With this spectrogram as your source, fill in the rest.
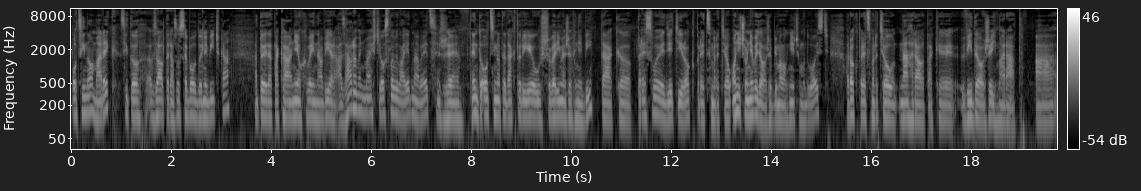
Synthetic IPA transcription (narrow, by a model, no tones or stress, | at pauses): ɔt͡sinɔmaɾɛksit̪ɔvzalt̪ɛdazɔsɛbɔʊd̪ɔɲɛbiːt͡ʃka | at̪ɔjɛt̪at̪akaːɲɛɔxʋɛjnaʋɪɛɾa̰ʔa̰zaːɾɔʋɛɲmaɛʃcɛɔslɔʋilajɛd̪̚naʋɛd͡zʒɛt̪ɛnt̪ɔɔt͡sinɔt̪ɛd̪akt̪ɔɾiːjɛuʒʋɛɾiːmɛʒɛvɲɛbit̪akpɾɛsʋɔjɛɟɛciɾɔkpɾɛt̪smr̩cɔʊʔɔɲit͡ʃɔʊɲɛʋɛɟɛlʒɛbimalɔɡɲɪɛt͡ʃɔmud̪ʊɔjscɾɔkpɾɛt̪smr̩cɔʊnaɦɾalt̪akʰɛːʋid̪ɛɔʒɛiɣmaːɾa̰ːt̪ʔa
